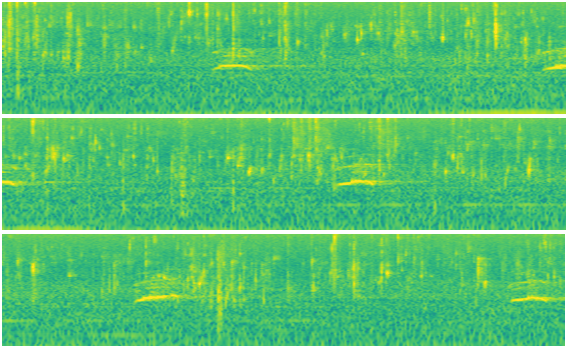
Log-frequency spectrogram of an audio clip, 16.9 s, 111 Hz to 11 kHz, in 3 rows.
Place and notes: Muntjac Calls From The Hills, Malvern, Worcestershire, UK - Muntjac
A Muntjac calls from the slopes of The Malvern Hills late at night. Recorded as an overnight event from my garden. The deer was about 500 metres away above the house. Rarely seen in the area but one visited us 2 years ago and was caught on our trail cam.
MixPre 6 II. 2 x Sennheiser MKH 8020s and 2 x Beyer Lavaliers. This was an experiment with 4 tracks but only the Sennheiser tracks were used here.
